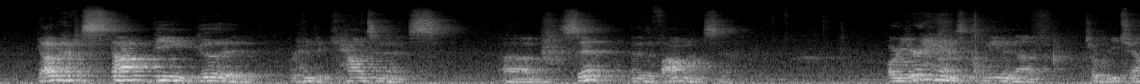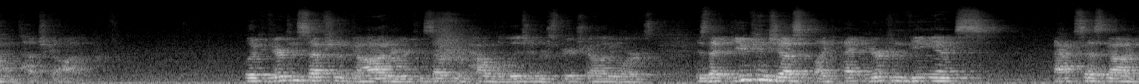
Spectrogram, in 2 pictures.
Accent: American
